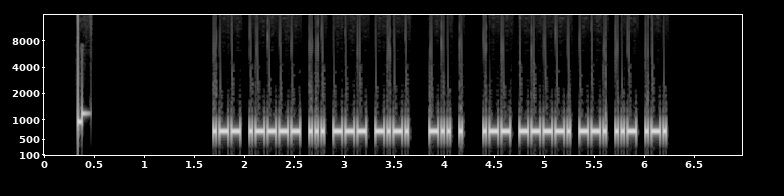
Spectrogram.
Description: Morse code, heard as a keyed tone, about 40 wpm, 700 Hz. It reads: W1SOC DE W9GUR
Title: USA Callsign DE Callsign - 5 Characters - 40wpm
